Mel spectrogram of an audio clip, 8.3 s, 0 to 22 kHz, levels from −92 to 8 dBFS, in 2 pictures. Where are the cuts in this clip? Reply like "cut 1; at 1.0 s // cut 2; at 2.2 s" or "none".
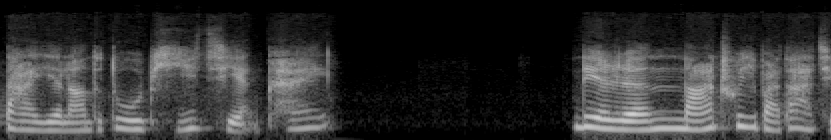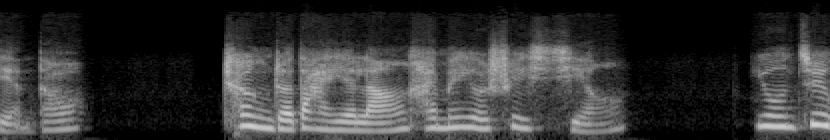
cut 1; at 2.1 s

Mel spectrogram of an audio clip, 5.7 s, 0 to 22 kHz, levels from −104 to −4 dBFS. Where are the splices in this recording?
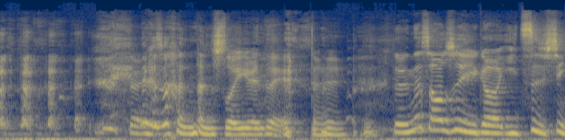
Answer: cut 1; at 2.0 s

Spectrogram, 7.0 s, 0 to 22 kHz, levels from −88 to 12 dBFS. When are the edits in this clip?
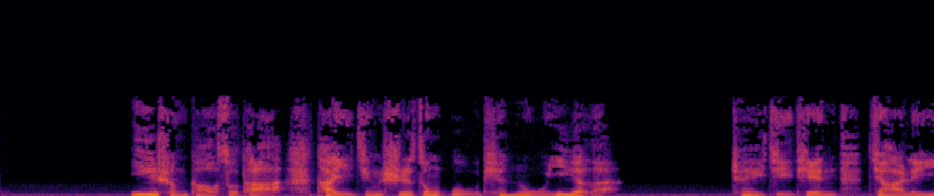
cut 1; at 5.4 s

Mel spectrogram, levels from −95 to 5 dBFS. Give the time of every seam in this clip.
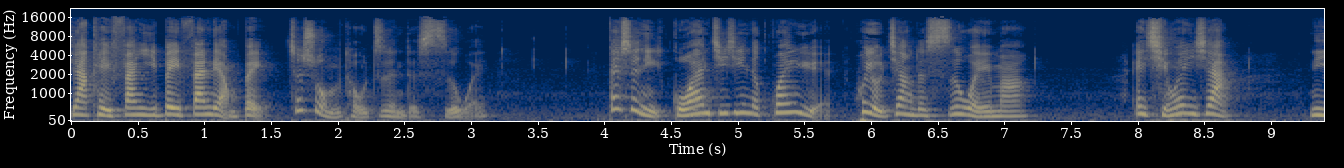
none

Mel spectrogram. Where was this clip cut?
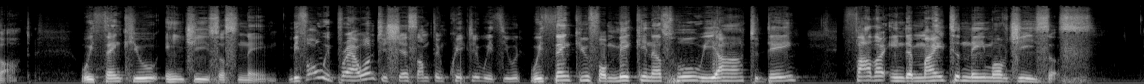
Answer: cut 1; at 2.9 s // cut 2; at 5.2 s // cut 3; at 8.4 s

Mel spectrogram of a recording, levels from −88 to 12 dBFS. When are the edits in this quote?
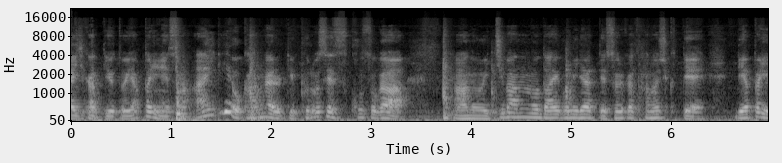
none

